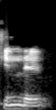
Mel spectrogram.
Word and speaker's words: Shinde: Basically, it's Mahaji Shinde. East India, the British could not spell it. They could not pronounce Shinde, so they used to say Shindia.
